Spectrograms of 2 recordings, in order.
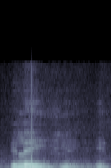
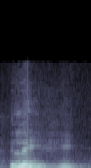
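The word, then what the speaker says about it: إليه: Now pronounce Ilayhi. You can pronounce with ease, See, that's how beautiful the language is. How logical things are in Arabic language. Ilayhi.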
